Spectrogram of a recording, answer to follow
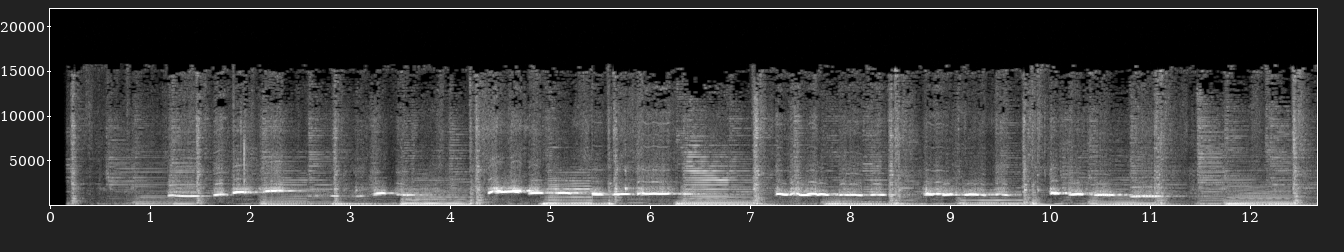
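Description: Acoustic guitar strumming chords under a whistled melody that wavers up and down: the instrumental introduction to a bard song.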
